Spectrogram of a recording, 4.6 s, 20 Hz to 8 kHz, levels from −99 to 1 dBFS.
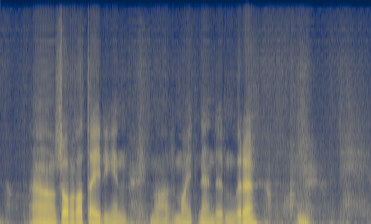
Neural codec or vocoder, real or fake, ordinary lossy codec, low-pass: codec, 16 kHz, 0.3 kbps, FocalCodec; fake; none; none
